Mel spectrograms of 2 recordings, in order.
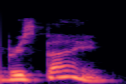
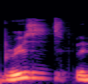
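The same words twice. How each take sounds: First: It is said the way a foreigner would. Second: It is said the usual local way. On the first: "a foreigner, and he might turn around and say" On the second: "instead of saying Brisbane"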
